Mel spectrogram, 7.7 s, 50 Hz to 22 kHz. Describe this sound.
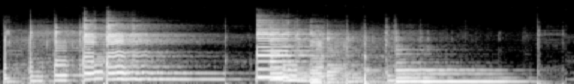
guitar.coda06
a short coda played with Ibanez electric guitar, processed through Korg AX30G multieffect (clean)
